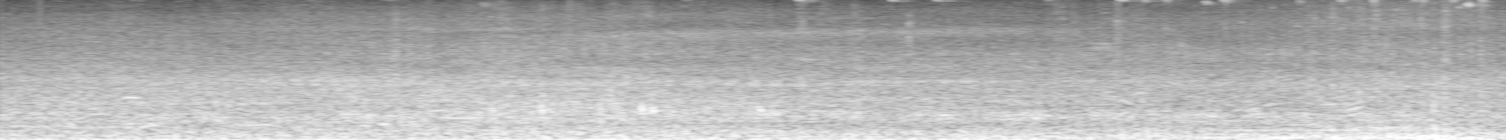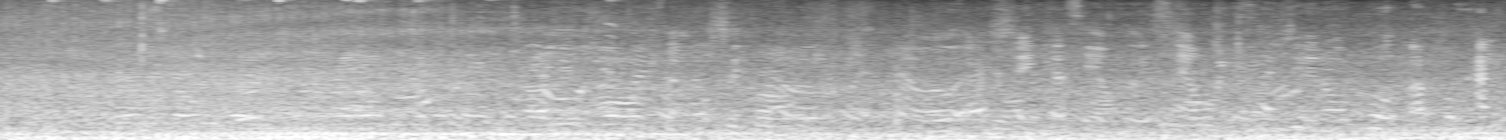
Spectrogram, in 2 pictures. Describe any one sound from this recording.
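Footsteps tap on the pavement.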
